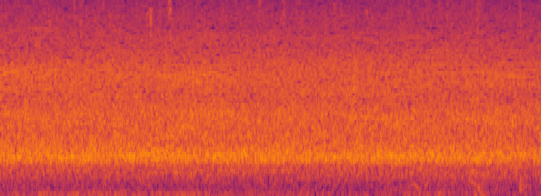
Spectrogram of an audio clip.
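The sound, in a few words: stadium crowd noise in a football video game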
